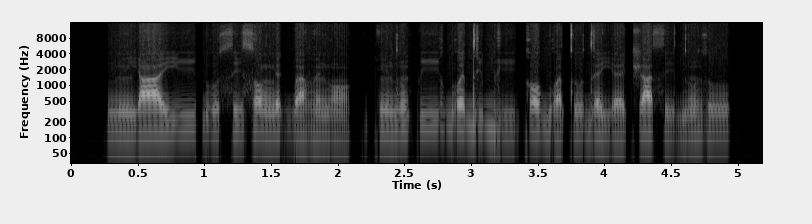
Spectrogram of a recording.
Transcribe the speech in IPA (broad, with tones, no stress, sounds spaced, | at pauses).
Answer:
m ĩ˨ j aː˧ j iː˦ ɓ u˨˦ s i˧ z ɔ˦˨ ŋ ɛ˦ ɡ͡b a˨ v ɛ̃˧ ɡ ɔ̃˨ | k ĩ˧ d ũ˦ p iː˦ ɡʷ ɛ˦ d i˦ b iː˧ k ɔ˦ ɡʷ a˨ t u˦ d ɛ˧ j ɛ˨˦ t͡ʃ a˦ s i˨ d ũ˦ z u˦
